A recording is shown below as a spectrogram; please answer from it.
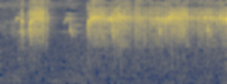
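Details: Javan tesia in the wild: two brief chirp-and-buzz bursts, then an unbroken two-second dry rattle of rapid ticking pulses at an even pitch.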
